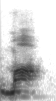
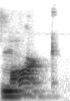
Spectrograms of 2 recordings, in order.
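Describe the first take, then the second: First: The name is said with a French open vowel. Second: The name is said with an English r-colored vowel. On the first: The speaker calls it right. "It's French" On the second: The speaker calls it wrong. "my name is not pronounced Mark"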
